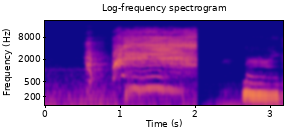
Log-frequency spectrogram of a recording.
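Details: A sharp gasp, then a sudden loud, shrill cry breaking off and a second wailing cry: a 9-month-old baby crying in pain during manual ear piercing with a syringe needle.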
